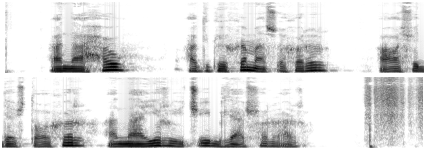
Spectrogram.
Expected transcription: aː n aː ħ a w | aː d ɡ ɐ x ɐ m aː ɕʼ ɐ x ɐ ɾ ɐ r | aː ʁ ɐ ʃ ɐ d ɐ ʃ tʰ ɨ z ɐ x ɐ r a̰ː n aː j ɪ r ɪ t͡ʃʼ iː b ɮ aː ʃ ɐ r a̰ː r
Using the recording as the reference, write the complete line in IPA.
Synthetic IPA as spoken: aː n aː ħ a w | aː d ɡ ɐ x ɐ m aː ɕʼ ɐ x ɐ ɾ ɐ r | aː ʁ ɐ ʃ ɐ d ɐ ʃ tʰ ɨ ʁ ɐ x ɐ r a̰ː n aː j ɪ r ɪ t͡ʃʼ iː b ɮ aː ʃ ɐ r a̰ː r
